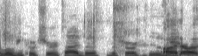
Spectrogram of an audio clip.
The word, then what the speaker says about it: Couture: the same thing, and I'm like, no, it's Couture. Say it right. Literally everyone's been saying that since he got into the league, Logan Couture, and now they're just gaffing it because it's what Mike Milbury does.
